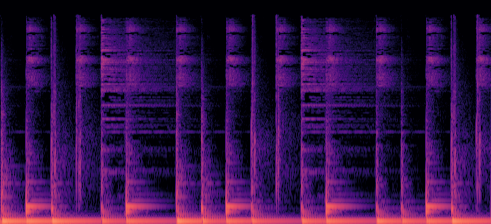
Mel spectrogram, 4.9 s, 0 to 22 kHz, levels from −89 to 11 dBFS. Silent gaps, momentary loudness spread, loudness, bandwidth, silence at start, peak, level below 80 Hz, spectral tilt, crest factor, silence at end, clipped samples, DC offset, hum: none; 6 LU; -26 LUFS; 16 kHz; 0 s; -6 dBFS; -22 dBFS; -6 dB/octave; 16 dB; 0 s; under 0.1%; under 0.1%; none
